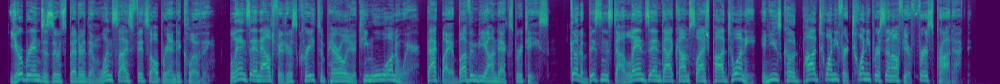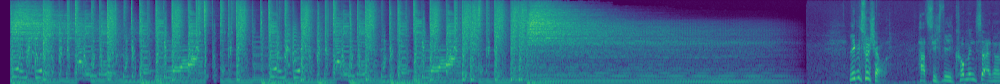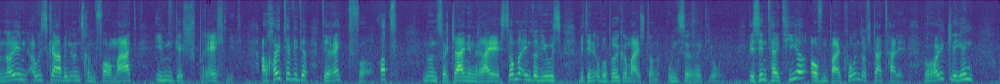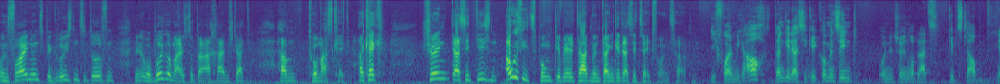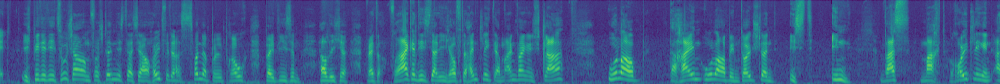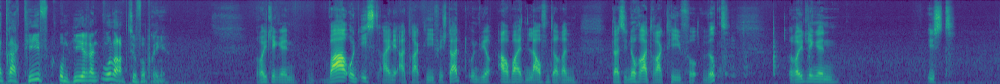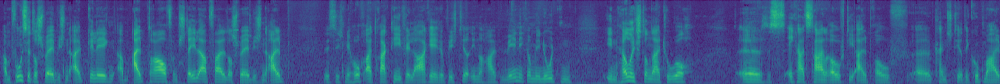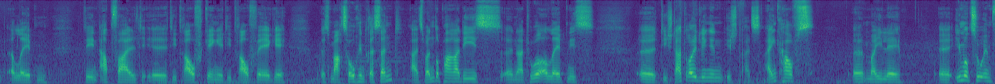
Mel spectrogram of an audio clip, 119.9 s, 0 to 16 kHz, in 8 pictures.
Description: Das Sommerinterview 2020 mit Thomas Keck, Oberbürgermeister von Reutlingen.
